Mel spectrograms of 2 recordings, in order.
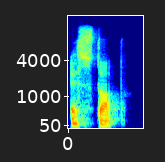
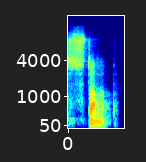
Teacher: they say estop instead of just stop it's because that e has to be there for the rules of spanish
